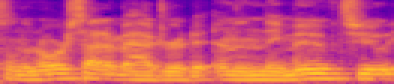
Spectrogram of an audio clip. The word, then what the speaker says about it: Madrid: So, it's kind of a running joke, but they pronounce it Madrid. Yes, they pronounce it Madrid instead of Madrid.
